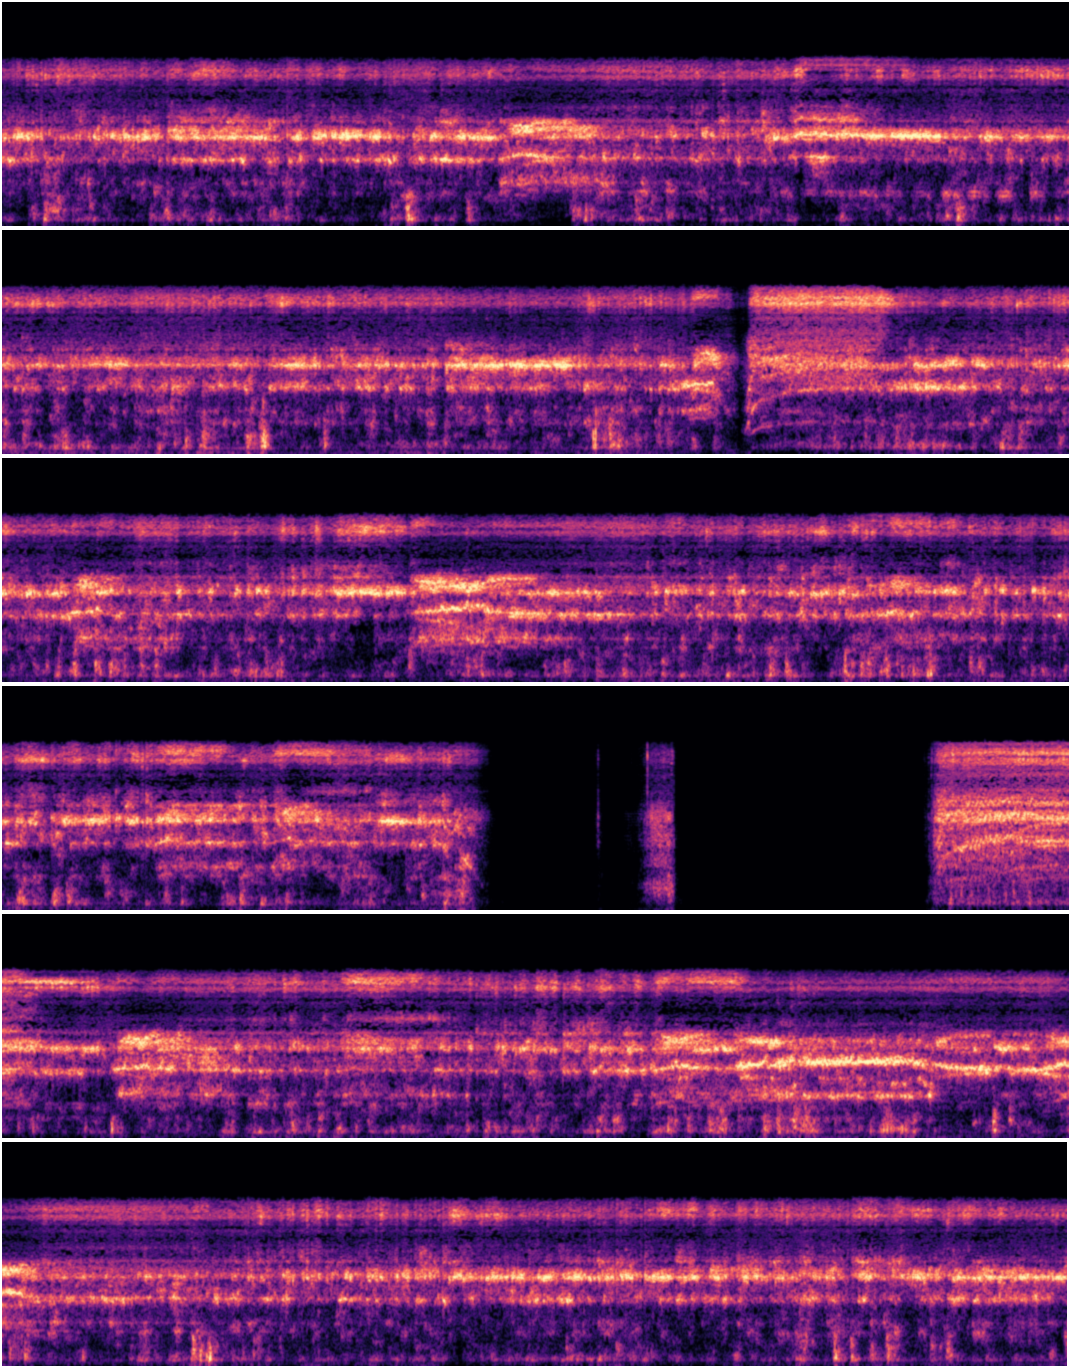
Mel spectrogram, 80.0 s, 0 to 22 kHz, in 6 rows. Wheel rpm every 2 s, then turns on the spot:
160, 160, 160, 160, 160, 160, 160, 160, 160, 160, 150, 130, 160, 160, 160, 160, 160, 160, 160, 160, 160, 160, 130, 10, 0, 30, 150, 160, 160, 160, 160, 160, 160, 160, 160, 160, 160, 160, 160, 160.
none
